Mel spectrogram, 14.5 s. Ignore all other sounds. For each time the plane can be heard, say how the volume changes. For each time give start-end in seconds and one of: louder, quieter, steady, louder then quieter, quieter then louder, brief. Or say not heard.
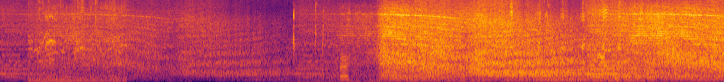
0.0-14.4 louder.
